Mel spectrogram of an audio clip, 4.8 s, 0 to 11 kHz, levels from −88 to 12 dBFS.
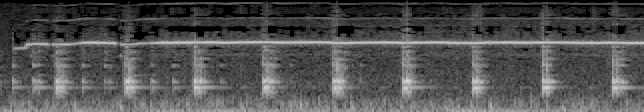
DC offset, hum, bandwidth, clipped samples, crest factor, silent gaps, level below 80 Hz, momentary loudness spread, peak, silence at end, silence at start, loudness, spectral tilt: under 0.1%; none; 10.5 kHz; under 0.1%; 14 dB; none; -36 dBFS; 4 LU; 0 dBFS; 0 s; 0 s; -11 LUFS; -2.5 dB/octave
